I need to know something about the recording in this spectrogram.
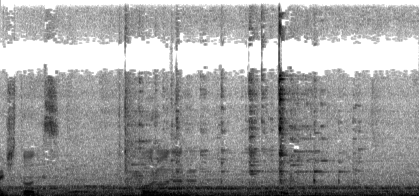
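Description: Glass bottles clink as a hand takes one from a fridge.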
